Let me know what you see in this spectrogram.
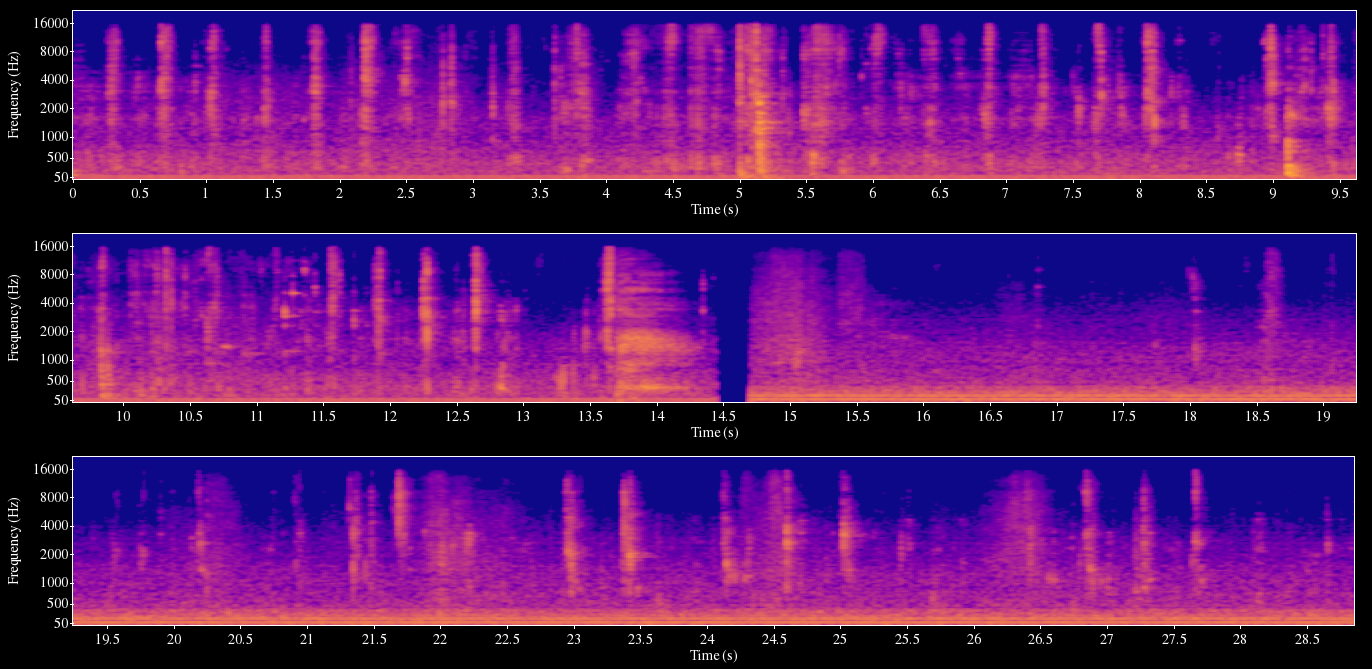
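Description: Close-miked eating: wet chewing and biting with many sharp mouth clicks and smacks. About halfway through, the sound cuts out for a moment and a steady low hum comes in under fainter, sparser chewing sounds.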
